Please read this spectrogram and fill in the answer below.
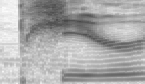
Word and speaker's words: Pierre: for now I misclicked there's a Pier South Dakota not Pierre Pier oh my God he's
